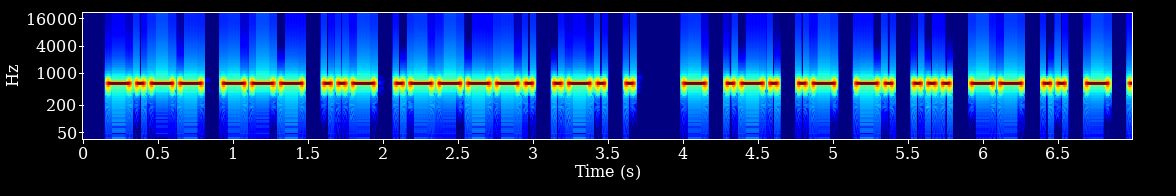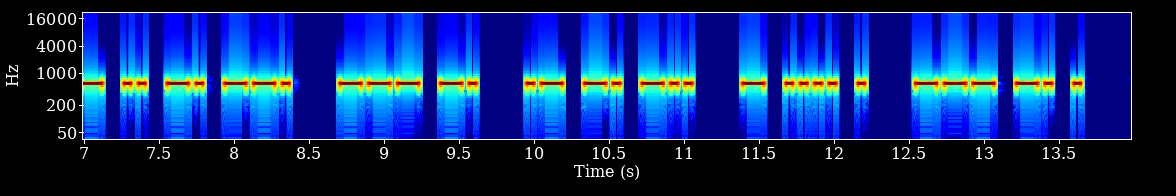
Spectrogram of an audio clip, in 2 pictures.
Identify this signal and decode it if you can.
Morse code, heard as a keyed tone, about 25 wpm, 600 Hz. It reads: YOU'RE TRANSMITTING ON AND THE ONE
